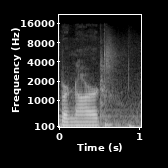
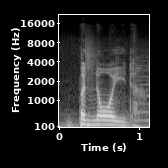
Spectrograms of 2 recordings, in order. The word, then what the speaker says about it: Benoid: Hey, what's up, Bernard? Benoid. That's how you got to pronounce it.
